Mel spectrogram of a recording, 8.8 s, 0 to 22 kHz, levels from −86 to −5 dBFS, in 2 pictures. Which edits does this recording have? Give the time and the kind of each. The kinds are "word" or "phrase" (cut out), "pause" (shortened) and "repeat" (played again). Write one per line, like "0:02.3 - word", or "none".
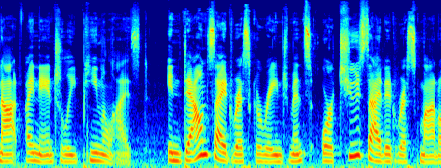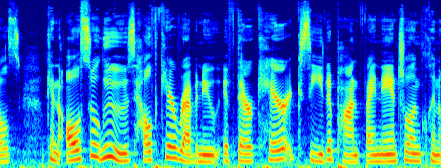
0:01.6 - pause
0:04.9 - word
0:07.7 - word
